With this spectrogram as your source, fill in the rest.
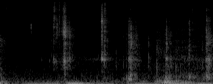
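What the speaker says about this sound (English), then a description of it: "Ooh, that crunch." A Take 5 candy bar with chocolate, caramel, peanut butter, peanuts and pretzel is bitten and chewed up close, giving about five distinct crunchy snaps spread over a couple of seconds, with no talk.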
